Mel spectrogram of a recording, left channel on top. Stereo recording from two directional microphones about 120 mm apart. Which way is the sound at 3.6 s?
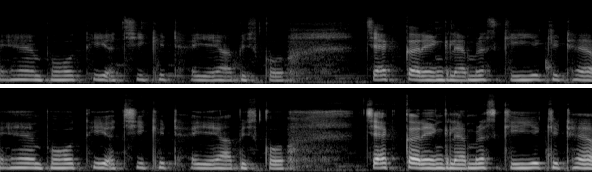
55° right (ahead or behind).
